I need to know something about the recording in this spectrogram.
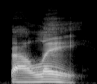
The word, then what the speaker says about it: ballet: e d e t now in french when we're speaking french e t has a a sound a so let's look at the first word now we would pronounce this ballet ballet and of course ballet is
